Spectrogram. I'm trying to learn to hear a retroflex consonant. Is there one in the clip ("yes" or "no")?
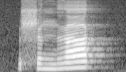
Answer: yes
